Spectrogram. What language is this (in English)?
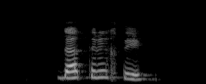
Pashto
